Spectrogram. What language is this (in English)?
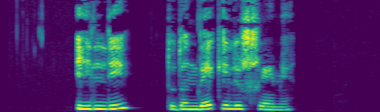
Mari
